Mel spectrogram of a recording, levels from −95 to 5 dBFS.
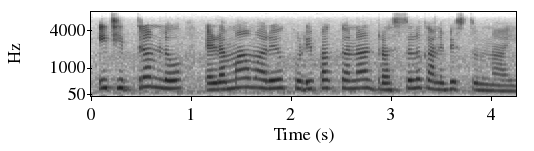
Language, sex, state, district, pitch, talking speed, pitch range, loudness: Telugu, female, Telangana, Hyderabad, 285 Hz, 115 wpm, 250-295 Hz, -16 LUFS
